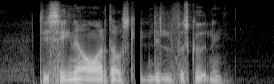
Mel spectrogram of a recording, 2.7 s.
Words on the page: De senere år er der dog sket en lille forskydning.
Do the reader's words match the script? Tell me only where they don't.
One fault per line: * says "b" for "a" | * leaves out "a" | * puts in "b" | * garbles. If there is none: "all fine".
all fine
